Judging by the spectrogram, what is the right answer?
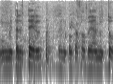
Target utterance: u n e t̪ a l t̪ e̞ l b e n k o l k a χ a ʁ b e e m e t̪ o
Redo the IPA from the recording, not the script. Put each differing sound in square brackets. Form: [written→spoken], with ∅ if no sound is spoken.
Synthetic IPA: u [n→m] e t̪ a l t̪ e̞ l b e n k o l k a χ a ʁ b e [e→a] m [e→i] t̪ o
